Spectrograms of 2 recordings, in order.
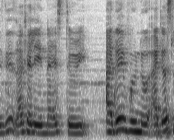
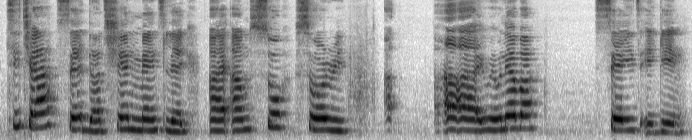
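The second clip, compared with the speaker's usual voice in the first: put-on high, slow, sobbing child; mock sobbing child; 4 semitones higher, 5 dB louder, slower than usual. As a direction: wail it like a crying kid. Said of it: "reading this thing like this".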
